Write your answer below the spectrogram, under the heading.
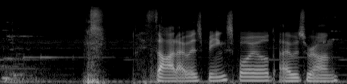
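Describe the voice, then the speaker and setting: A woman's voice: low-pitched, level tone, slow pace, gravelly. A woman giving casual, playful commentary on a game livestream, joking and giggly. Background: game music.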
